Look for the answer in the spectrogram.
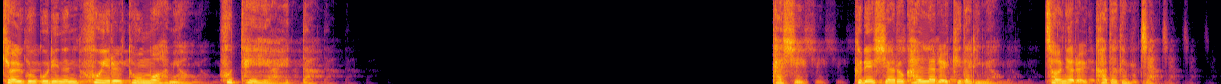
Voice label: cinematic voice; lineage2

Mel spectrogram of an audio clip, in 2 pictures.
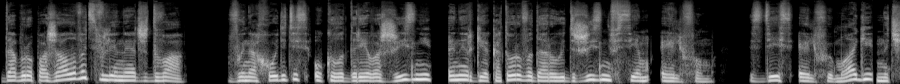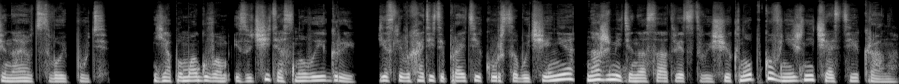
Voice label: tutorial voice ru; lineage2

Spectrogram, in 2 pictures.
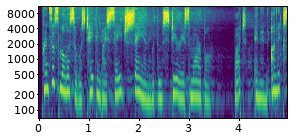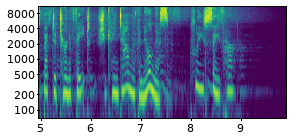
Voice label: cinematic voice; lineage2

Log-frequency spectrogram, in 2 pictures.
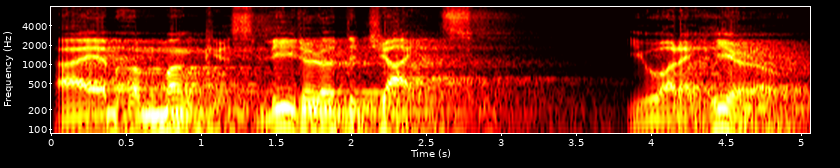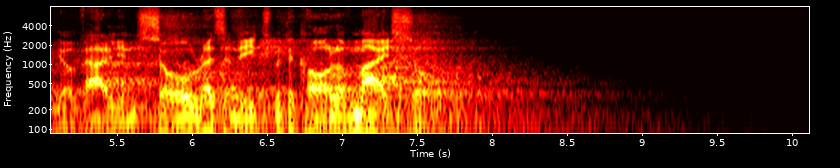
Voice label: cinematic voice; lineage2

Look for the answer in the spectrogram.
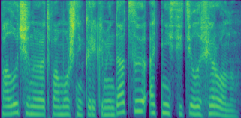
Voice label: tutorial voice, ru; lineage2

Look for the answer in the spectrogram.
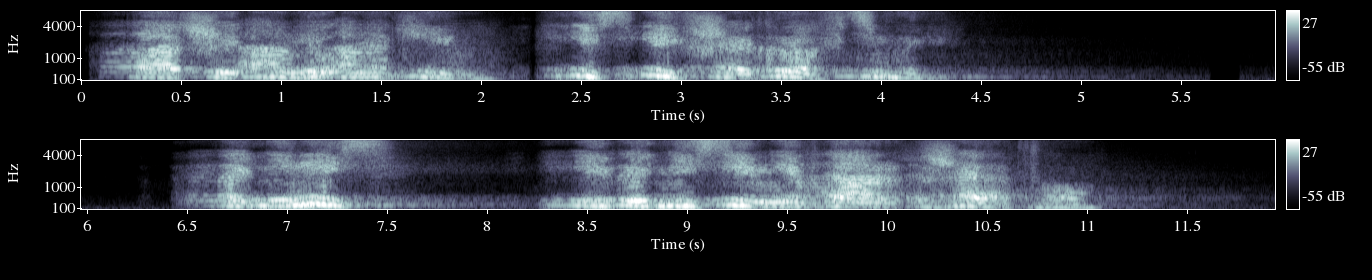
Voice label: cinematic voice, ru; lineage2

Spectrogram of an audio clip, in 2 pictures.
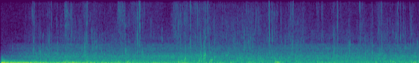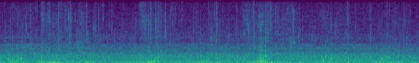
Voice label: cinematic voice; lineage2

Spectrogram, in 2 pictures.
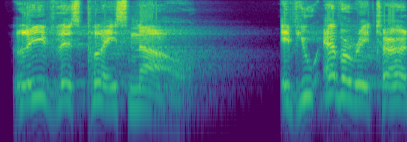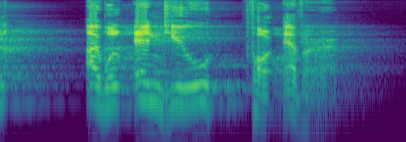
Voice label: cinematic voice; lineage2

